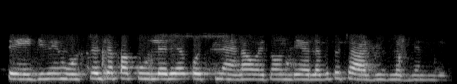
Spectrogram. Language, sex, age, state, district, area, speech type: Punjabi, female, 18-30, Punjab, Mansa, urban, conversation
